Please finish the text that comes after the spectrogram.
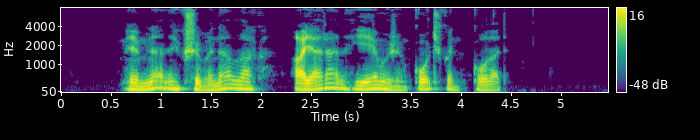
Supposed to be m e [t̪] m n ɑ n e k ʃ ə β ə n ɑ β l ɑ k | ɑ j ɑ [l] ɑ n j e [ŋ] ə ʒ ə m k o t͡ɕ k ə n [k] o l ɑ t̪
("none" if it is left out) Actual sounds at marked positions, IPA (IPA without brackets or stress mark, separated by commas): none, ɾ, m, k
